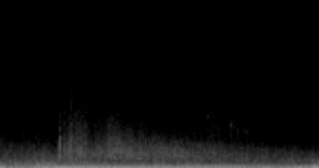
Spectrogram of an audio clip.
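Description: Battle sound effects of distant artillery: a low continuous rumble with one sharper blast about half a second in, under a held low chord of background music that comes in near the start.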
